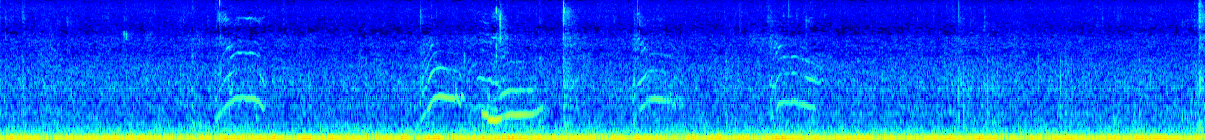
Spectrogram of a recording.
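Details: Two-week-old Scottish Fold kittens mew in short, high, arched calls that rise and fall, some doubled, spaced a second or two apart, over a constant low hum.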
